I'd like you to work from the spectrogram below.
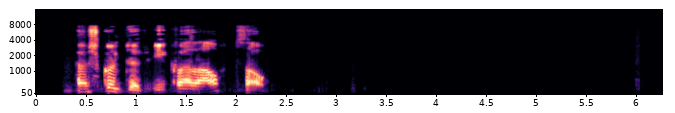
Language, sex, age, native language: Icelandic, male, 50-59, Icelandic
